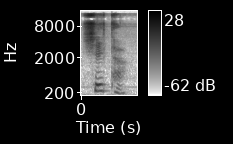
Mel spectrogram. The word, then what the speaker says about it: 싫다: So what is happening phonetically? You do realize that if there are two consonants ending a syllable, they get split. One stays with the first syllable, the second one goes up. So 싫다, aspiration happens, right? 싫다, 싫다, 싫다. 싫어요, 싫어요. When it's followed by a vowel, h almost disappears, so it's as if it doesn't exist.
